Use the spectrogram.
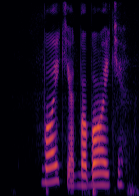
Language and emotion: Russian, sad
